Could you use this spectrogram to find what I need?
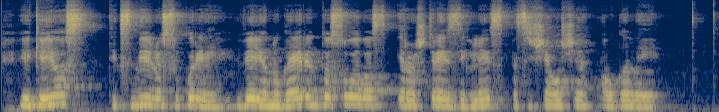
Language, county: Lithuanian, Telšiai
